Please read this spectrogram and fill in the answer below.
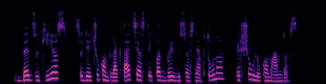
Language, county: Lithuanian, Šiauliai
